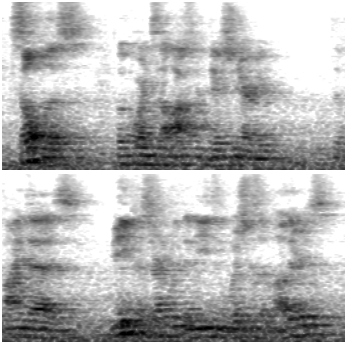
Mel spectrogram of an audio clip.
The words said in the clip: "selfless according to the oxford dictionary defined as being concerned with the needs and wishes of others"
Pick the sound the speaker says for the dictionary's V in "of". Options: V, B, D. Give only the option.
V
